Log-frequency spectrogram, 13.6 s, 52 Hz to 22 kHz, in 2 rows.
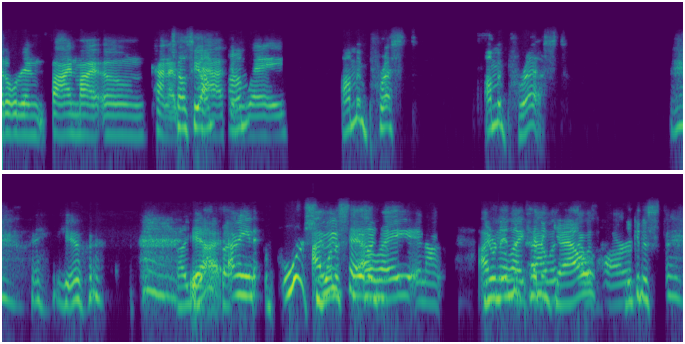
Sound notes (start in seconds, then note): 7.4 laughing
